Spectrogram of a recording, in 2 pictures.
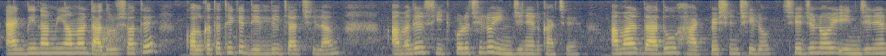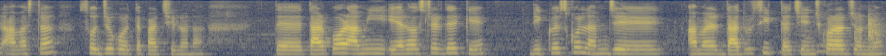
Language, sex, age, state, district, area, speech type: Bengali, female, 18-30, West Bengal, Hooghly, urban, spontaneous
